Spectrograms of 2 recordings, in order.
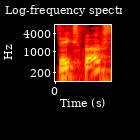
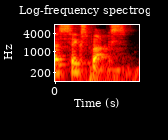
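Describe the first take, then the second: First: Six bucks? rising higher in disbelief; can't believe the price; disbelieving echo. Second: Six bucks in a higher, airy clerk voice; matter-of-fact, light mock clerk; clerk stating price. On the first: Retold or imitated. Repeating the price back to the clerk, amazed. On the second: Clerk telling him the monitor costs six bucks, matter-of-fact.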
